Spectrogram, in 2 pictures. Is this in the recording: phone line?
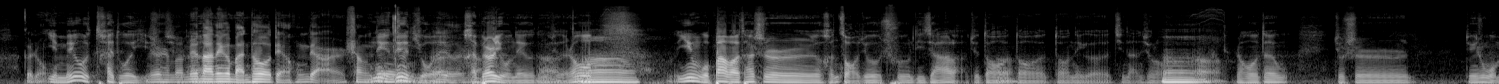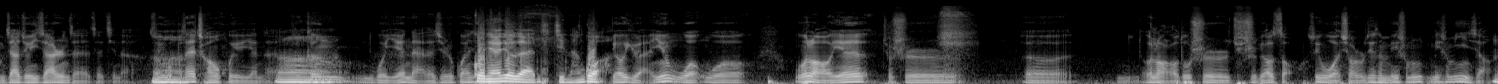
no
